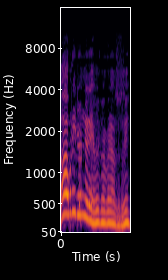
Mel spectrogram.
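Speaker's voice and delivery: put-on high-pitched Irish accent. Imitating the man his Irish accent is based on: put-on Irish accent. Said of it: "like my Irish accent".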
